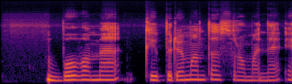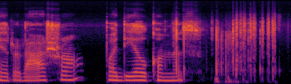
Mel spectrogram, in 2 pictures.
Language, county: Lithuanian, Kaunas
